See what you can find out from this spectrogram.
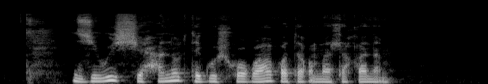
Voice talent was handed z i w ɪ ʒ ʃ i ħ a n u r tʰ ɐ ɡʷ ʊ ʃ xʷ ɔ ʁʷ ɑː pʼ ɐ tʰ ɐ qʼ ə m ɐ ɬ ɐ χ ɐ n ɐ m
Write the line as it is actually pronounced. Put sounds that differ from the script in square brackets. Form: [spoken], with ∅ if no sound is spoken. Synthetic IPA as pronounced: z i w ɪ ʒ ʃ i ħ a n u r tʰ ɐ ɡʷ ʊ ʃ xʷ ɔ ʁʷ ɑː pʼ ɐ tʰ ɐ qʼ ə m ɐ ɬ ɐ χ ɐ n ɐ m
